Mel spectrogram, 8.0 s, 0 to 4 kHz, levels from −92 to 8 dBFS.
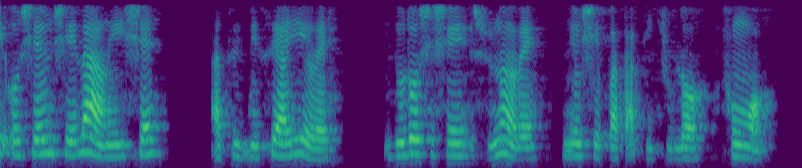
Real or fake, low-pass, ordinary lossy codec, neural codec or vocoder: real; 3.6 kHz; none; none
